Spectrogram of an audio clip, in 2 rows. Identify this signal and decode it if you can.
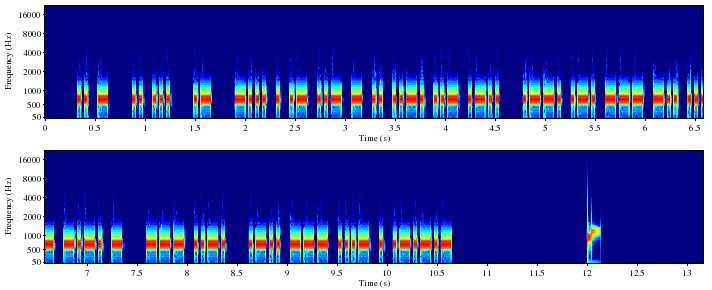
Morse code, heard as a keyed tone, about 36 wpm, 700 Hz. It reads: IT IS A BEAUTIFUL PRODUCT OF LOVE.
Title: Sentences from Top 1000 Words - Review Part 2 - 35wpm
